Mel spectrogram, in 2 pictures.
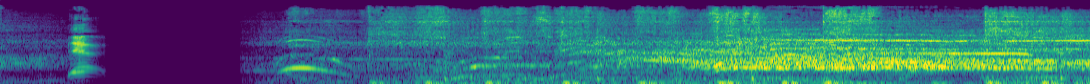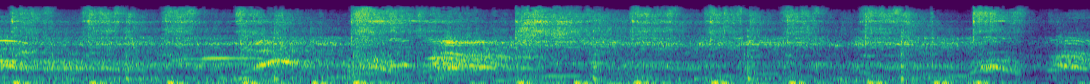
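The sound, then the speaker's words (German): A dense festival crowd cheers and yells loudly for rock bands, with whoops and shouts rising over a constant roar of many voices, after a brief moment of silence at the start. “… tanzt, singt und jubelt den Rockbands zu.”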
